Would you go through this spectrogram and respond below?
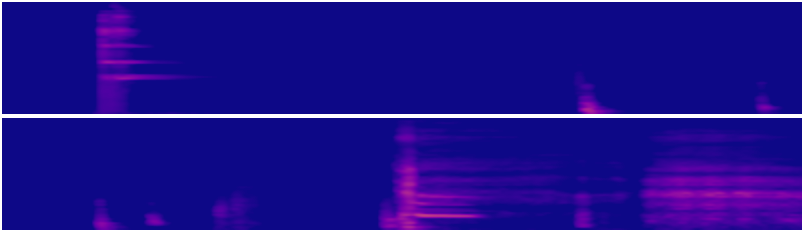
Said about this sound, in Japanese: お酒でも飲もうか。シャンパンがあるよ。じゃあ、乾杯しようか。俺のウサギちゃんに、乾杯。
